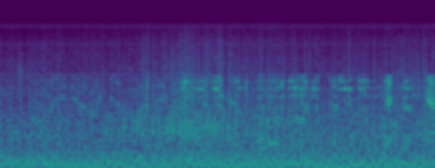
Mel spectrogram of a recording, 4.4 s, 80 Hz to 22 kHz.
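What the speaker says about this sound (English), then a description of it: "The engines are at maximum thrust, booster ignition at full throttle" Soyuz rocket engines roar at liftoff on the Soyuz MS-26 launch to the International Space Station, a loud, dense, continuous rumble that holds steady throughout, with a commentator's voice under it.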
